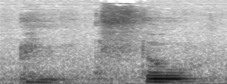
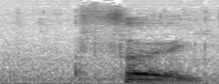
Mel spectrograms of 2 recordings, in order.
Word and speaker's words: þau: And if you wanted to say that they are right, and there's lots of them, Þú. No. Þau. exactly, beautifully pronounced and remembered.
